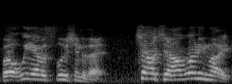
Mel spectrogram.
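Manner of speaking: salesy infomercial pitch voice.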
